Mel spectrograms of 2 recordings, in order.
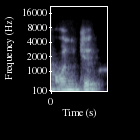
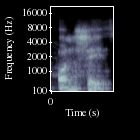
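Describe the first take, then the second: First: The final E is muted, not sharp. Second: The final E is sharp and clear. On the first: The speaker calls it wrong. "nggak pernah once" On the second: The speaker calls it right. "Huruf E itu pasti tajam"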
